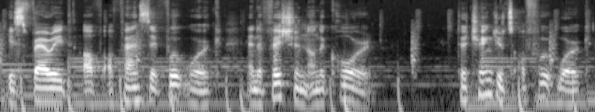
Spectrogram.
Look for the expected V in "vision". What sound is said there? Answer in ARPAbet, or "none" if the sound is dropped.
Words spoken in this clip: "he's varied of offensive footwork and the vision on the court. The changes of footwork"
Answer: F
